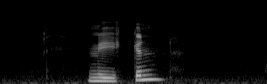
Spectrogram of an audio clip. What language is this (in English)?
Norwegian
